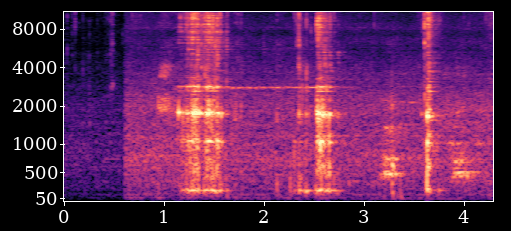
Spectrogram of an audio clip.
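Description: Close-miked eating sounds: wet chewing and mouth noises in short bursts, followed by a few sharp clicks near the end.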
